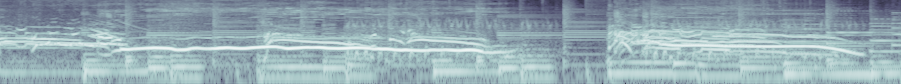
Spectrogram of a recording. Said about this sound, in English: Sorry, folks. There are some dogs howling outside the studio.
